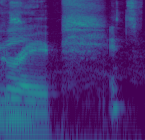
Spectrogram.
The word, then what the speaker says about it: Graeps: Grapes.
